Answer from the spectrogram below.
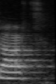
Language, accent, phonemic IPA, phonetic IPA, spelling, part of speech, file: Armenian, Eastern Armenian, /dɑɾt͡sʰ/, [dɑɾt͡sʰ], դարձ, noun, Hy-դարձ.ogg
- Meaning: return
